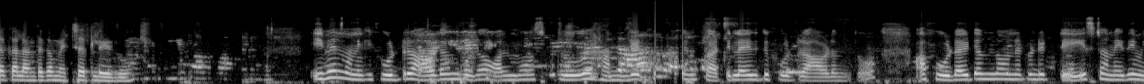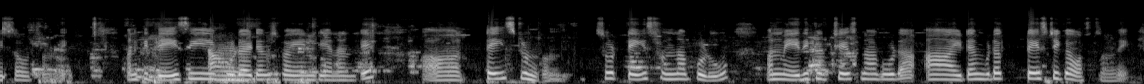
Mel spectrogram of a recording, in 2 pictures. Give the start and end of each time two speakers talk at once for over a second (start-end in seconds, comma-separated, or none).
none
